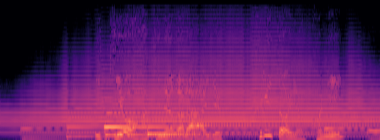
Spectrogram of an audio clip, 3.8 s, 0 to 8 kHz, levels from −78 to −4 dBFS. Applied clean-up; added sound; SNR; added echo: none; Trumpet; 1 dB; none.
